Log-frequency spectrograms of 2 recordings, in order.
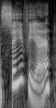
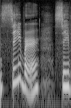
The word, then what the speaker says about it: savior: 就是机智来变成一个 savior 是拯救者救赎者，也可以在 o 跟 r 中间呢放一个 u，还是念成 savior，但是不要念成 savor 是另外一个生字，表示品尝的意思了。In turn 是反过来轮流或按照顺序的意思，轮流说出自己的名字吧，那就是 call out your names in turn。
